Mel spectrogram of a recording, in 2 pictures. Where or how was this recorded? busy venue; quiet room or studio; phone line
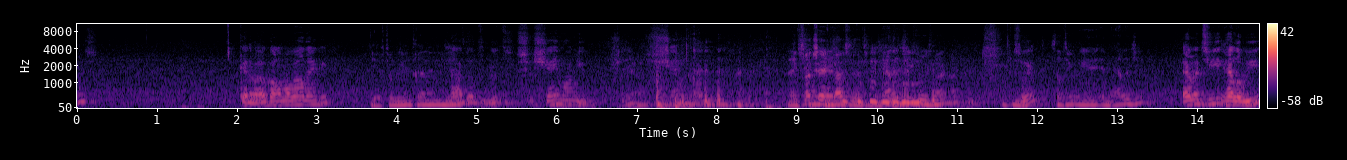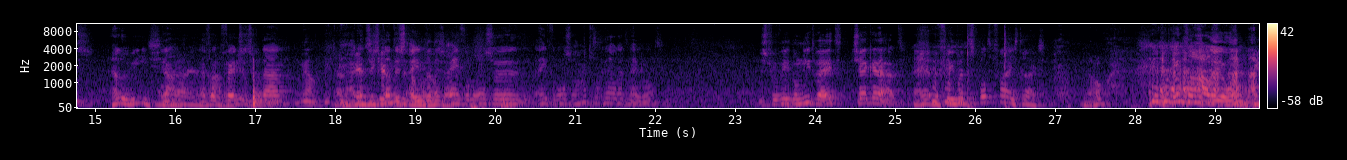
busy venue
